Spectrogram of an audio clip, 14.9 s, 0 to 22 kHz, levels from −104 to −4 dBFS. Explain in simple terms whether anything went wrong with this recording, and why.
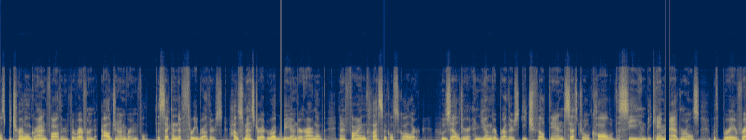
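Bluetooth stalls interrupt the speech four times: at 1.93 s for 77 ms, at 5.60 s for 19 ms, at 7.66 s for 22 ms, and at 13.31 s for 71 ms. Each time the sound drops to silence and then carries on. The likely cause is radio interference delaying the wireless data, so the headphones used up their small store of audio and had to pause until the missing pieces arrived.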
